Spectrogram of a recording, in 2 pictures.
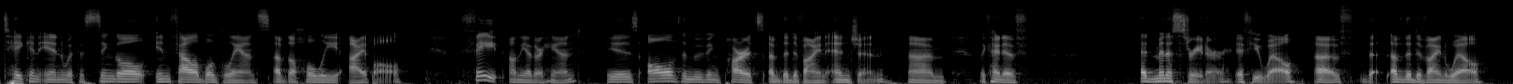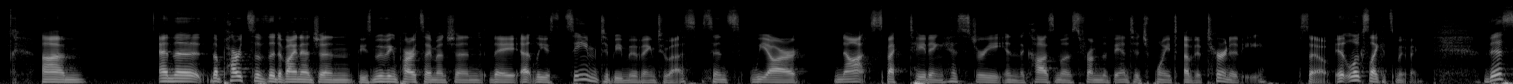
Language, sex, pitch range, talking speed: English, male, 100-125 Hz, 170 wpm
